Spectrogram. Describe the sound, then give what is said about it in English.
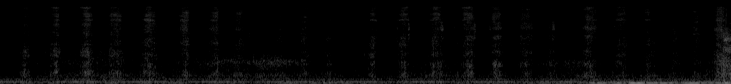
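A pencil draws and erases on paper: quiet, rhythmic scratching and rubbing strokes repeat many times at an even pace. The sound is faint, with no talking. “Let's erase this skirt and draw pants instead, actually.”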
